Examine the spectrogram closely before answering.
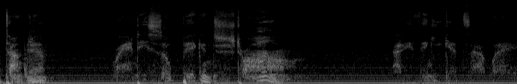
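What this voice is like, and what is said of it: Whispering. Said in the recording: “I was whispering.”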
